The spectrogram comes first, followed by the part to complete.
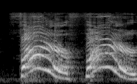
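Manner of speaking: very high, loud alarm cry; cat shouting alarm. A narrator's reading. Jack yells at the birds, very high and loud. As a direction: raise the alarm to scare them. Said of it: "he cried".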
